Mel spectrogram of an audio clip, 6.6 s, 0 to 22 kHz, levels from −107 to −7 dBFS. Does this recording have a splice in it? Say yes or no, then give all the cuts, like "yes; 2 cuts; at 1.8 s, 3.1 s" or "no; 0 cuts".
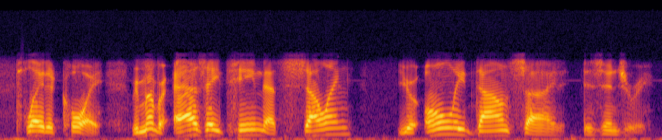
no; 0 cuts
